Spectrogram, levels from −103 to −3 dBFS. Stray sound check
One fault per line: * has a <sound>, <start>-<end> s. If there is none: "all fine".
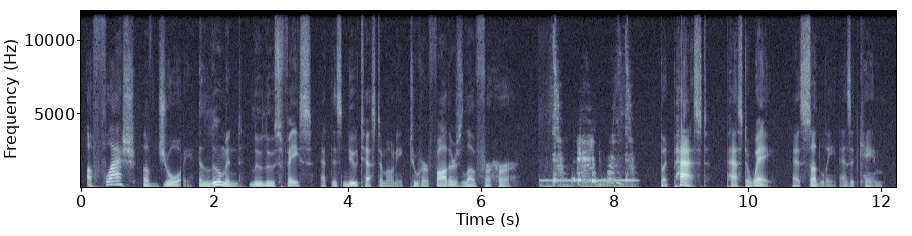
* has a dropout, 1.5-1.5 s
* has a breath, 6.9-8.4 s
